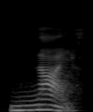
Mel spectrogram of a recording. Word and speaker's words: knife: KN, MB, or WR, the K, the B, and the W are mute. That's to say you do not pronounce them. For example, no. Don't say no. Never, please. Okay? No. Knife.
